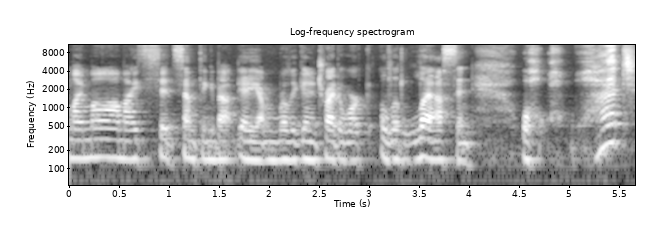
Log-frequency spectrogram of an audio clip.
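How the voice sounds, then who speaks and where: Amid audible room echo, a woman with a Midwestern American accent and a very deep, low pitch speaks at a fairly quick pace with fairly even intonation. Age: 60s. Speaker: business founder and CEO. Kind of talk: podcast interview. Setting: recording studio at a co-working space.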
